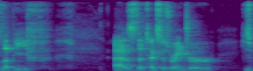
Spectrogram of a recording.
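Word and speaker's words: LaBoeuf: No, I don't mean LaBeouf, but it's like saying Shia LaBeouf, but it's pronounced LaBeef.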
